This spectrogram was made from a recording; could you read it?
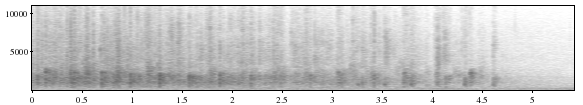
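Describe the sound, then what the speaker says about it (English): Sustained applause from an audience at a town council meeting, steady clapping that thins toward the end, with a low hum running underneath. "Let's give each one of these people a round of applause."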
